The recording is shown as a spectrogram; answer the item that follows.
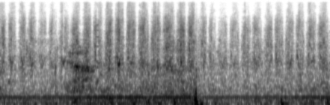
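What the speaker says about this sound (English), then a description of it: "rub your hands together" Palms rubbing together in a steady, close, continuous swish during a tai chi and qigong warm-up session, with no talking over it.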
